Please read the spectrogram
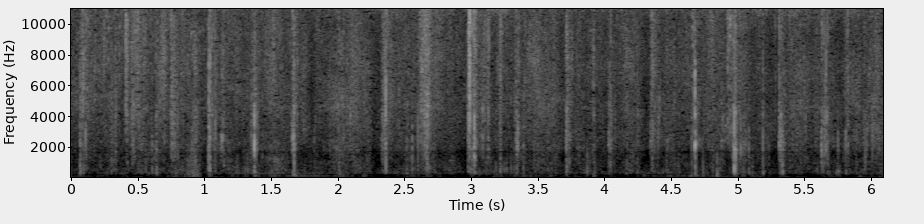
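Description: Footsteps on a forest floor of dry leaf litter and twigs, irregular steps with a few sharper clicks.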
